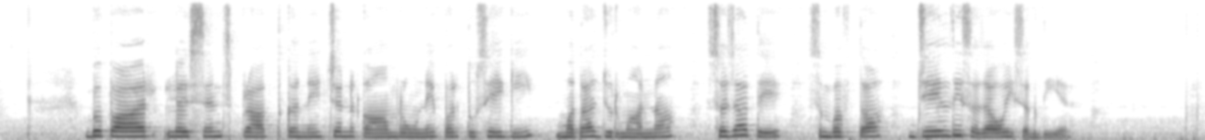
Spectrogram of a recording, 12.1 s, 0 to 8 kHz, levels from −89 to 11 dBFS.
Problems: constant background noise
